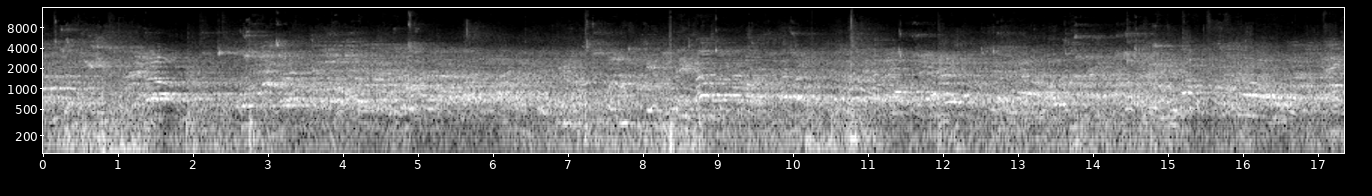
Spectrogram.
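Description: Players shouting and calling to one another during a dodgeball rally, with dodgeballs bouncing and striking the hardwood floor in sharp knocks scattered through, all echoing in a gymnasium.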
